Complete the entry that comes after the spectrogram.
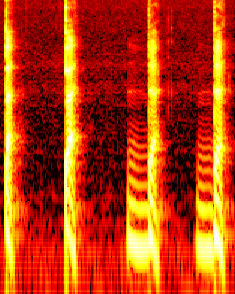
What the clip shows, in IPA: p p d d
